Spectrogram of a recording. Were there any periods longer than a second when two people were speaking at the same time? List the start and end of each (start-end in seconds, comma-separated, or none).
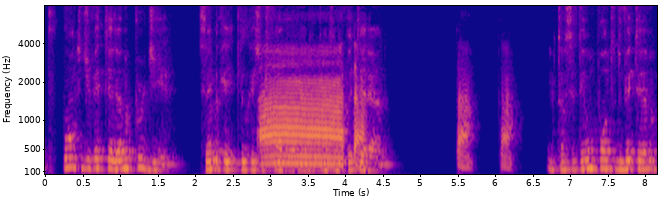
2.8-4.4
